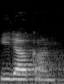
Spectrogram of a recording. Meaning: real, actual
- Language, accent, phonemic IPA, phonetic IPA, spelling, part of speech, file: Armenian, Eastern Armenian, /iɾɑˈkɑn/, [iɾɑkɑ́n], իրական, adjective, Hy-իրական.ogg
